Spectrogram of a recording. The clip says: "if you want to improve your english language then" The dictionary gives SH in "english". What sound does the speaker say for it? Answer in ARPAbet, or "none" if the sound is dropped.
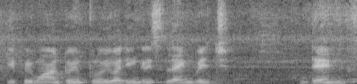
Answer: S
